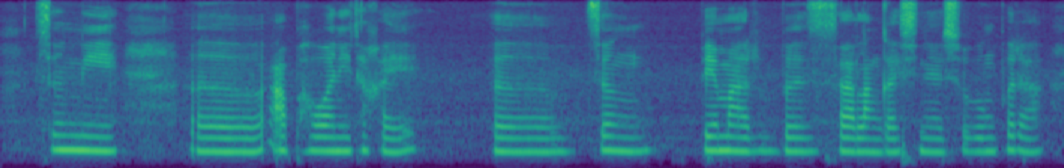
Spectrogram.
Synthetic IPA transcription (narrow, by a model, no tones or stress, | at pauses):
zɯŋni | a̰pʰhawanitʰakʰaj | zɯŋ | b̥emaɾbɯzalaŋɡasinɯsubɯŋpʰɯɾa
